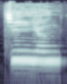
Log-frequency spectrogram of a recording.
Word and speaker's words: 晶: long horizontal that's XING Next character is JING. j-ing-jing j-ing-jing .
